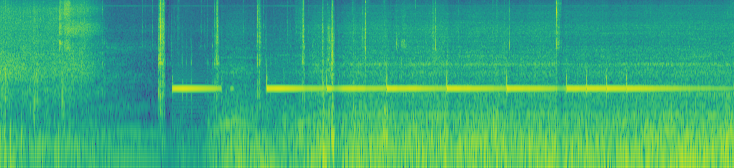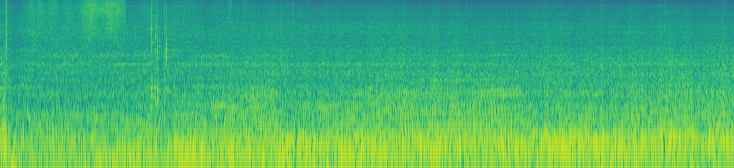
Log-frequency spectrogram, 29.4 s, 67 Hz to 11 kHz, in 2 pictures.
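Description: Inside the cabin of a 2012 Chevrolet Traverse: a few clicks and a steady warning chime tone lasting about ten seconds, then the SUV's 3.6-litre V6 running and pulling under acceleration, its pitch rising through the second half.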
